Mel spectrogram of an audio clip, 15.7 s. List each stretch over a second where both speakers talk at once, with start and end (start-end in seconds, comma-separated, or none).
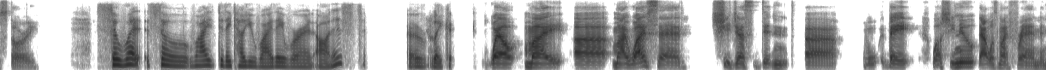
none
